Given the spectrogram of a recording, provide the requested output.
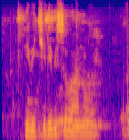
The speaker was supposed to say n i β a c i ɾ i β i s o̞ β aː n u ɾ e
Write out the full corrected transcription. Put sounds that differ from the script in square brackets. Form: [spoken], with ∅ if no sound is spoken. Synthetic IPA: n i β [i] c i ɾ i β i s o̞ β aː n u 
